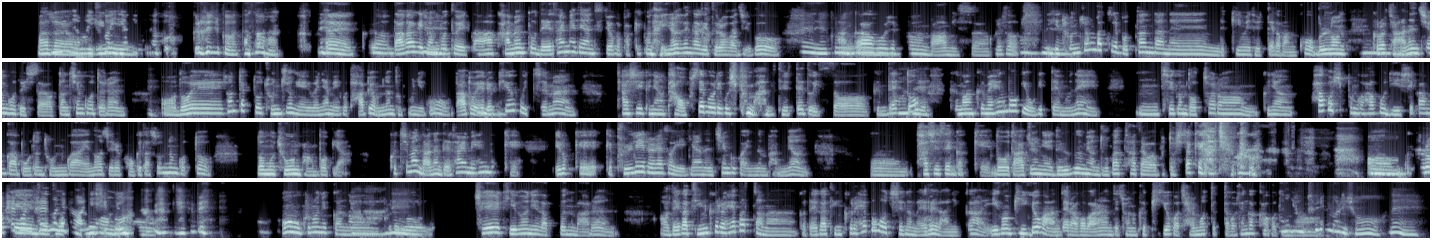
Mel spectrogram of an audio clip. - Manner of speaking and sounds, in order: other background noise; laughing while speaking: "하고 그러실"; laughing while speaking: "맞아"; laugh; laughing while speaking: "네"; laughing while speaking: "받겠구나"; teeth sucking; unintelligible speech; laughing while speaking: "싶은"; laugh; laughing while speaking: "시작해 가지고"; laughing while speaking: "왜 그렇게 네"; tapping
- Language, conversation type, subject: Korean, advice, 어떻게 하면 타인의 무례한 지적을 개인적으로 받아들이지 않을 수 있을까요?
